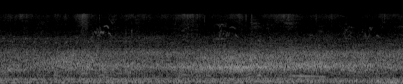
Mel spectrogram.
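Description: Steady outdoor background noise with a few faint, scattered bird chirps.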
